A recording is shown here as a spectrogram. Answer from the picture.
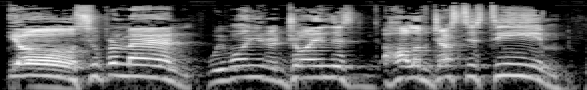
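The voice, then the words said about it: Imitated Mexican-accented voice. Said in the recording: “Why are you talking like that? ... my Cheech Marin impression. ... I've acquired a perfect Cheech Marin impression. ... He has acquired the perfect Mexicano accent.”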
